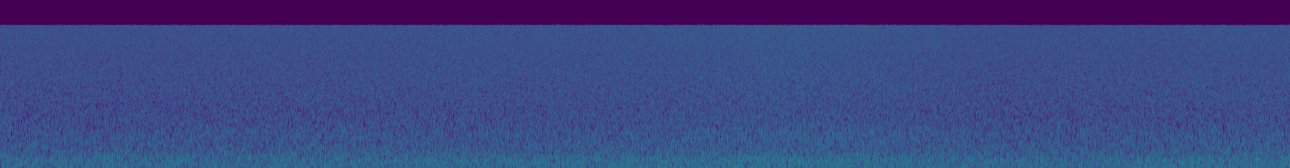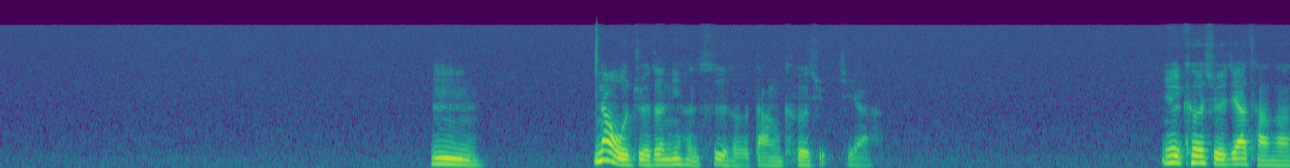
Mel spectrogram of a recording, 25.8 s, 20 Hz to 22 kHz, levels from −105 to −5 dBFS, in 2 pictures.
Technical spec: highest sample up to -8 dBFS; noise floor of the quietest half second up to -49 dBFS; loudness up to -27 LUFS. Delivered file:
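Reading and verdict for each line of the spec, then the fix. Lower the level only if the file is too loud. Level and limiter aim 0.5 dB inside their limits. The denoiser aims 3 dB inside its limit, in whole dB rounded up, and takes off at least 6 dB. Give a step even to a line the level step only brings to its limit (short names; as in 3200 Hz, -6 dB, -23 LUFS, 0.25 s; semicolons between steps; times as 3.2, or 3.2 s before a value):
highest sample -7.5 dBFS: fail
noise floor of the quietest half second -61 dBFS: OK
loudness -24.0 LUFS: fail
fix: gain -3.5 dB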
